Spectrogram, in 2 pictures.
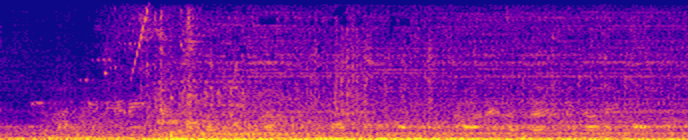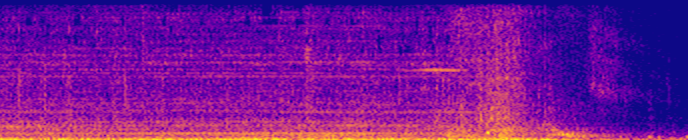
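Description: An elevator hums steadily as it moves, then stops.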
